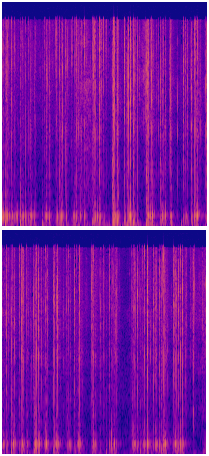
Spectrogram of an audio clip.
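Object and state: Paperback book.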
